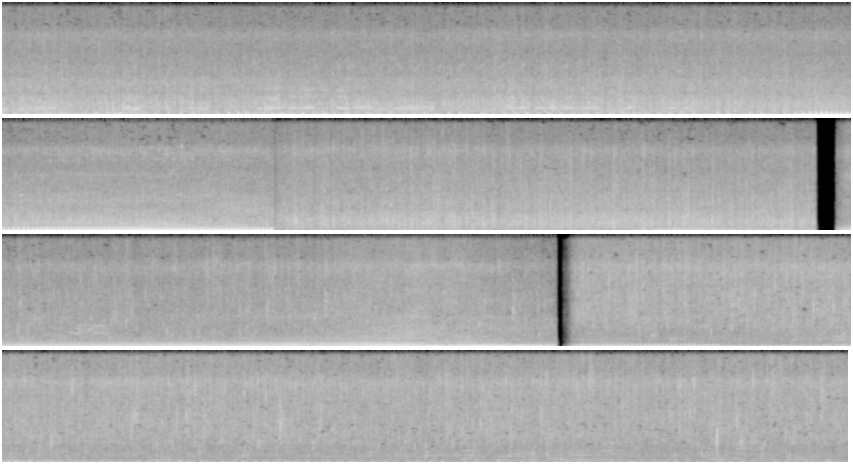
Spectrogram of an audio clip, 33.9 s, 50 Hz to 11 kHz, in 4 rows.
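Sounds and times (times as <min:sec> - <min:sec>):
motorbike engine: 0:00.0 - 0:11.2, 0:17.0 - 0:25.8
steady rain hiss: 0:00.0 - 0:33.9.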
